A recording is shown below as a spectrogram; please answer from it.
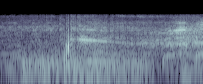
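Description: Lull between songs at a live concert: a sharp knock about a third of the way in, followed by a short falling tone, then a voice over the PA near the end.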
